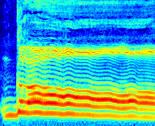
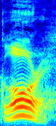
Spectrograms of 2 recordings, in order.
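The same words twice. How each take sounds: First: It is shouted out very loudly. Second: It is said at moderate loudness.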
